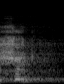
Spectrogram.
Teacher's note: H, uma vogal sem a vibração da garganta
